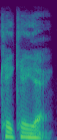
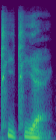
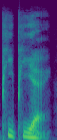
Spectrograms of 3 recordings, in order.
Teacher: Hold the sound back for a tiny moment as if building pressure and then release it suddenly. Crucially, unlike the aspirated sounds, there is no puff of air. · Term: tense consonants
